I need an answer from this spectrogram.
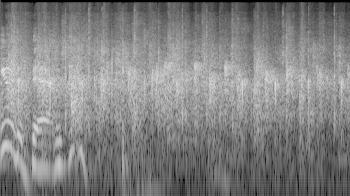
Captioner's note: audience applauding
